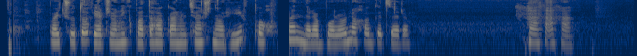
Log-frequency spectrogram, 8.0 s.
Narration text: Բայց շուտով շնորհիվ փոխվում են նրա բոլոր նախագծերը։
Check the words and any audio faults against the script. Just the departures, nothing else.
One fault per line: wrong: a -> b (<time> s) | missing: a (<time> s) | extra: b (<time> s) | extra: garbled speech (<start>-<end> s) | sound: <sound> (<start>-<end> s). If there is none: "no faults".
extra: երջանիկ պատահականության (1.2 s)
sound: dropout (3.5-3.6 s)
sound: laugh (6.4-7.2 s)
